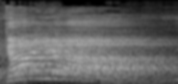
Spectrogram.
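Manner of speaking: very high, very loud drawn-out shout; commanding shout. Acted. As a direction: roar the order at wind and storm. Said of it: "Yo creo que Jesús dijo al". (grito de mando a gran voz)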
